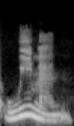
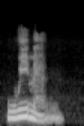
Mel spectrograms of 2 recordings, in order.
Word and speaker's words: women: Também a última sílaba é que muda, ao invés de woman com a gente escreve com e, mas curiosamente a pronúncia muda no começo e a gente fala women no plural. Então, uma mulher, a woman, mulheres, women.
